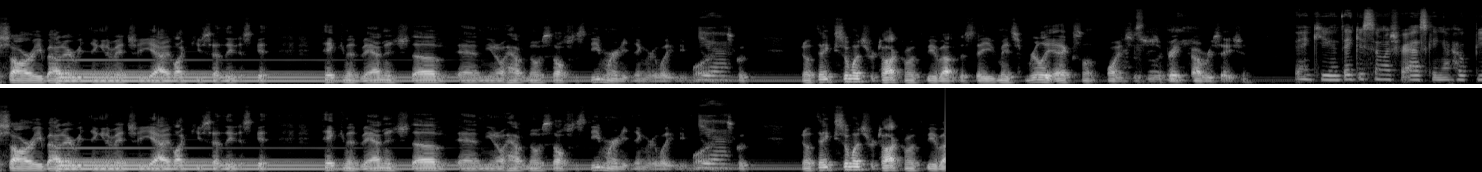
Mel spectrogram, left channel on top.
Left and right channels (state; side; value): drops out; right; at 9.5 s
